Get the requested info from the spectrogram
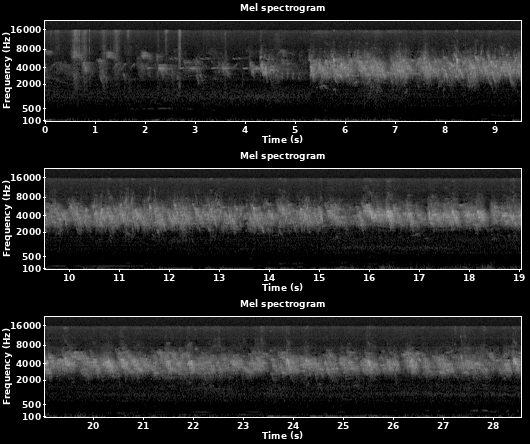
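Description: Faint birdsong in a garden: many small birds chirping and twittering at once, thin at first and becoming a dense, continuous chorus about five seconds in.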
